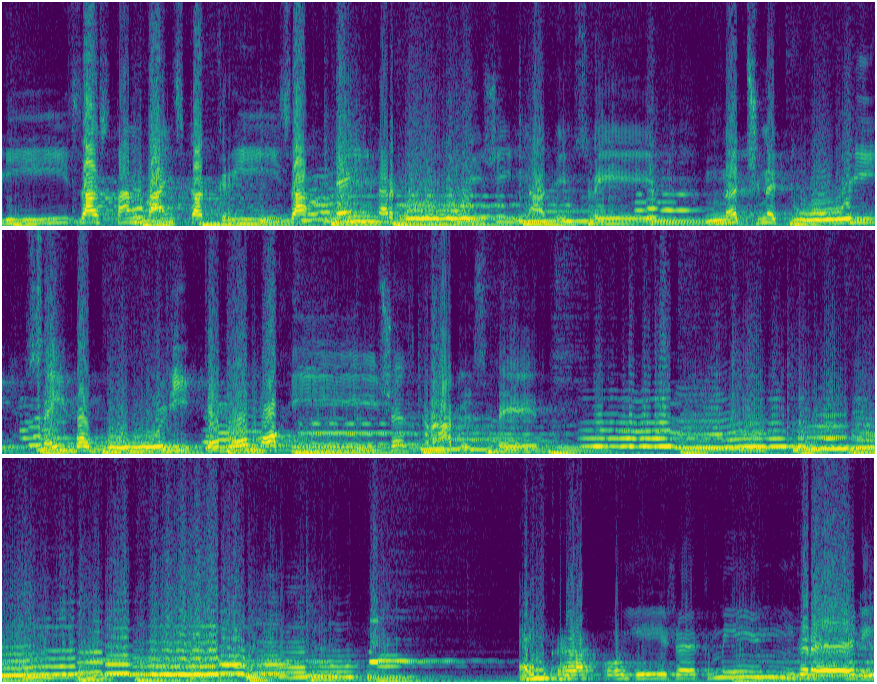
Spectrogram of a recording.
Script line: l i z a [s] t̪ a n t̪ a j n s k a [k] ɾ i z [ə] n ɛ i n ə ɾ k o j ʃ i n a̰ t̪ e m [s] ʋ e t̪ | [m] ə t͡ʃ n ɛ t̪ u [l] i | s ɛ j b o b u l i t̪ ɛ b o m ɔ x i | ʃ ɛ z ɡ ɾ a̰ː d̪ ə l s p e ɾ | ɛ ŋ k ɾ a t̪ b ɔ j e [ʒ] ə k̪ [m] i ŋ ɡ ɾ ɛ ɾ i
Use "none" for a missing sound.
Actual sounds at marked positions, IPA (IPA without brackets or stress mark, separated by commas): s, k, a, s, n, l, ʒ, m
